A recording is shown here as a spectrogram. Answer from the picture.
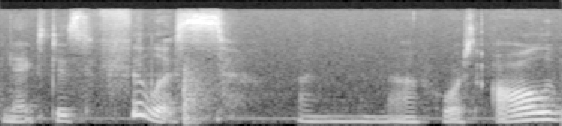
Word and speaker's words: Phyllis: And then what's making the f sound at the beginning of Phyllis? Phyllis. If you said PH is making the f sound, then you are correct.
